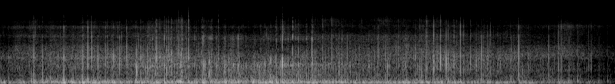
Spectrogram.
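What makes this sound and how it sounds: A thin, flexible faux snakeskin vinyl sheet, draped over a binaural microphone with hollow space underneath, is scratched and tapped with long acrylic nails. Dense, irregular crackling taps and scratchy rustles ride over a heavy, muffled low thump, with bright clicks on top. The sound fades toward the end.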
